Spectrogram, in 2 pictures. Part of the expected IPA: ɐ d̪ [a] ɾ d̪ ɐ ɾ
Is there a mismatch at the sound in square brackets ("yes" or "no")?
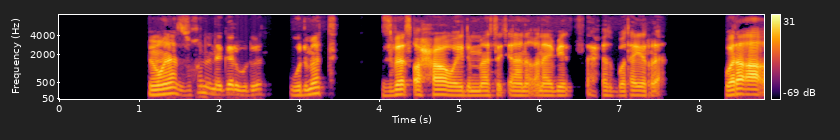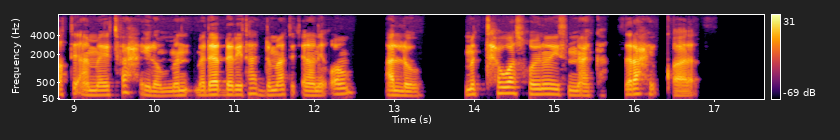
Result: yes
